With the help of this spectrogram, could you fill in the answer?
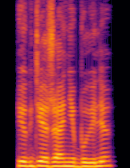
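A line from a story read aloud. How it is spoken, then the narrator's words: Displeased question. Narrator (Russian): Недовольным тоном поинтересовалась Катерина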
